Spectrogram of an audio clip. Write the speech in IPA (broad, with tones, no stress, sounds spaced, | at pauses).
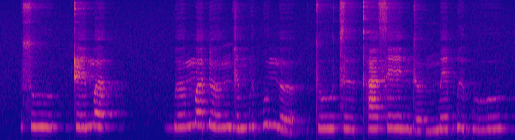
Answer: s uː˥ | ʈ eː˧˥ m ɐ˧˥ | ɡ͡b ɵː˧˥ m ɐː˥ ɗ ɵː˧˥ ŋ ɡ e˧˥ m b ɨ˥ ɓ u˥ n̪ ɵ˩ | t uː˧˥ d͡z ɨː˧˩ t̪ʰ a˥ s eː˥ n d ɵː˩ ŋ͡m e˧˥ ɓ ɨ˧˩ ɓ uː˧˥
